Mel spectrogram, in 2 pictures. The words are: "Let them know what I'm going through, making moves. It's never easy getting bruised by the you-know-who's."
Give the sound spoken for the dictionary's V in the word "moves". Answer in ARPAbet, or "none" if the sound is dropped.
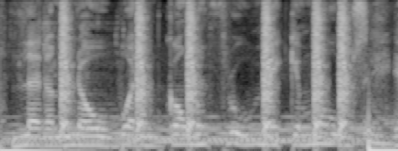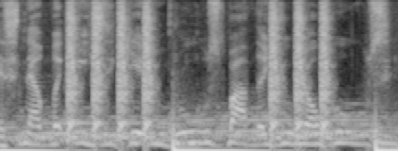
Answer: none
